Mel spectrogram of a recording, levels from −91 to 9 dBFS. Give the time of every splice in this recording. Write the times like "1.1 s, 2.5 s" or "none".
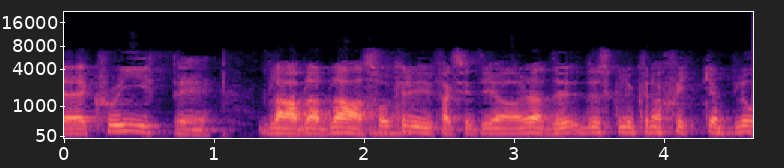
none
